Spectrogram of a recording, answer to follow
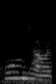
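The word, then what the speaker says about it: Holmtown: their pencils out because you spell it for us h o l m Town see very easy but you know you say it really fast it sounds like Hometown which is really the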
